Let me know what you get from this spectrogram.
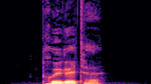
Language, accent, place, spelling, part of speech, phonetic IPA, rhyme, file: German, Germany, Berlin, prügelte, verb, [ˈpʁyːɡl̩tə], -yːɡl̩tə, De-prügelte.ogg
- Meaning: inflection of prügeln: 1. first/third-person singular preterite 2. first/third-person singular subjunctive II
